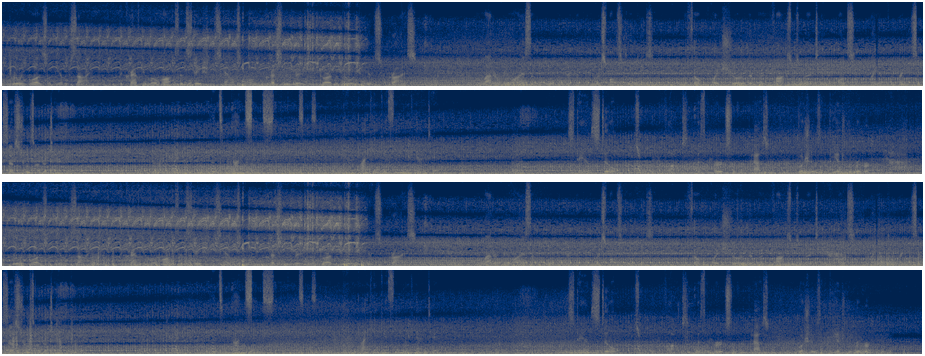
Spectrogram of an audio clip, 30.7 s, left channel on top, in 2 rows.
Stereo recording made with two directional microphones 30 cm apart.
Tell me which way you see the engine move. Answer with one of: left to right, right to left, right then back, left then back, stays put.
right to left.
